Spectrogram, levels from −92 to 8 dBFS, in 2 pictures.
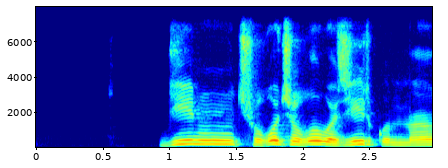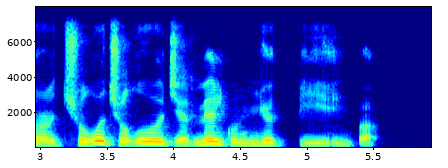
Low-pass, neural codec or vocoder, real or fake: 7.2 kHz; autoencoder, 22.05 kHz, a latent of 192 numbers a frame, VITS, trained on one speaker; fake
